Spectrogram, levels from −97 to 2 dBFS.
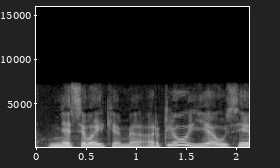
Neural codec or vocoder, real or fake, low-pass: codec, 16 kHz, 8 kbps, FunCodec, trained on LibriTTS, 25 frames a second; fake; 7.2 kHz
